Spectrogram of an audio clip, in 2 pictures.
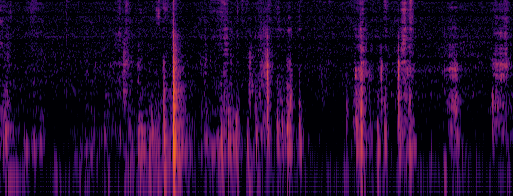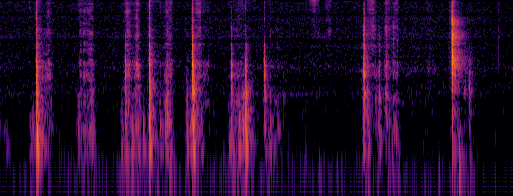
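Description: A screwdriver turning out screws seated in the rubber feet of a reverb unit's back plate: scattered small clicks and scrapes at an irregular pace, a few of them sharper.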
